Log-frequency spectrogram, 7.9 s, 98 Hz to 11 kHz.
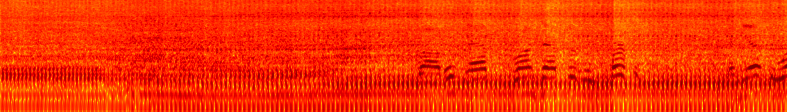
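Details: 1983 Snapper rear-engine rider mower re-powered with a new Briggs and Stratton engine on break-in oil, idling with the charging output at about 16-17 volts: steady, even single-cylinder beat, no misses, knocks or rattles; healthy.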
